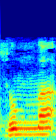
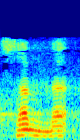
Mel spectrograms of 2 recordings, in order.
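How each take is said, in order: First: The first vowel is a rounded 'u' sound. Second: The first vowel is an open 'a' sound. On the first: It works as a conjunction meaning then. The speaker calls it wrong. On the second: It is an adverb meaning there, a distant place. The speaker calls it right.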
